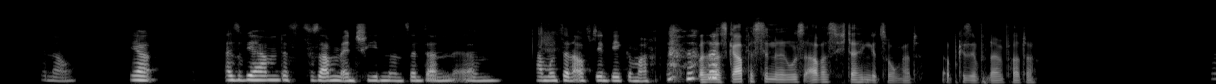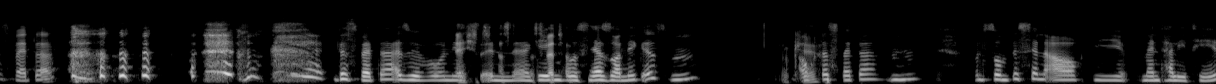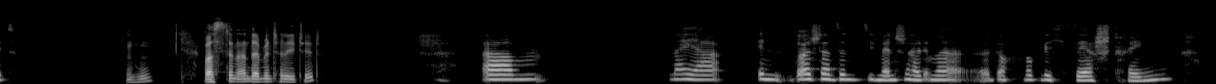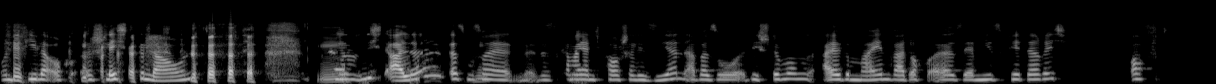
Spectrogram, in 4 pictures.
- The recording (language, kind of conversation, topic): German, podcast, Wie triffst du Entscheidungen bei großen Lebensumbrüchen wie einem Umzug?
- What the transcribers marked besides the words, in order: laugh; laugh; laugh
